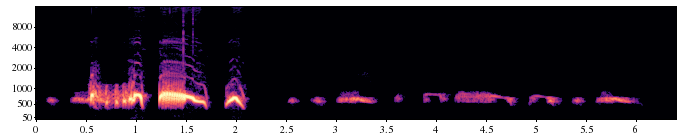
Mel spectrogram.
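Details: Eager decoy spotted dove, kept for luring wild doves, gives a burst of loud, throaty, rolling coos, then a quieter run of short, soft coo notes repeated irregularly.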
